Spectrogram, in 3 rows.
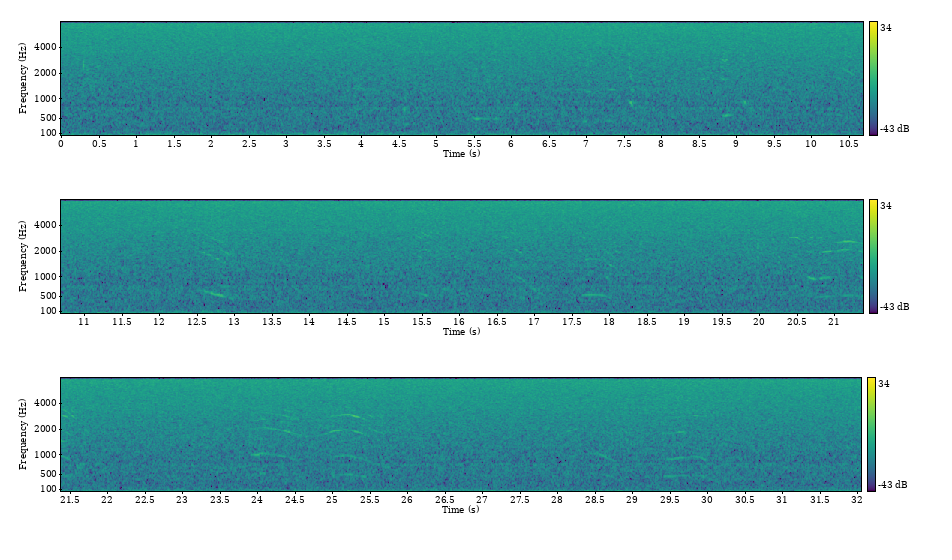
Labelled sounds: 12.5	12.9	humpback whale, 1.6 to 3.1 kHz
21.0	21.4	humpback whale, 2.4 to 2.7 kHz
23.9	25.5	humpback whale, 0.96 to 3.0 kHz
29.5	29.7	humpback whale, 0.83 to 0.99 kHz

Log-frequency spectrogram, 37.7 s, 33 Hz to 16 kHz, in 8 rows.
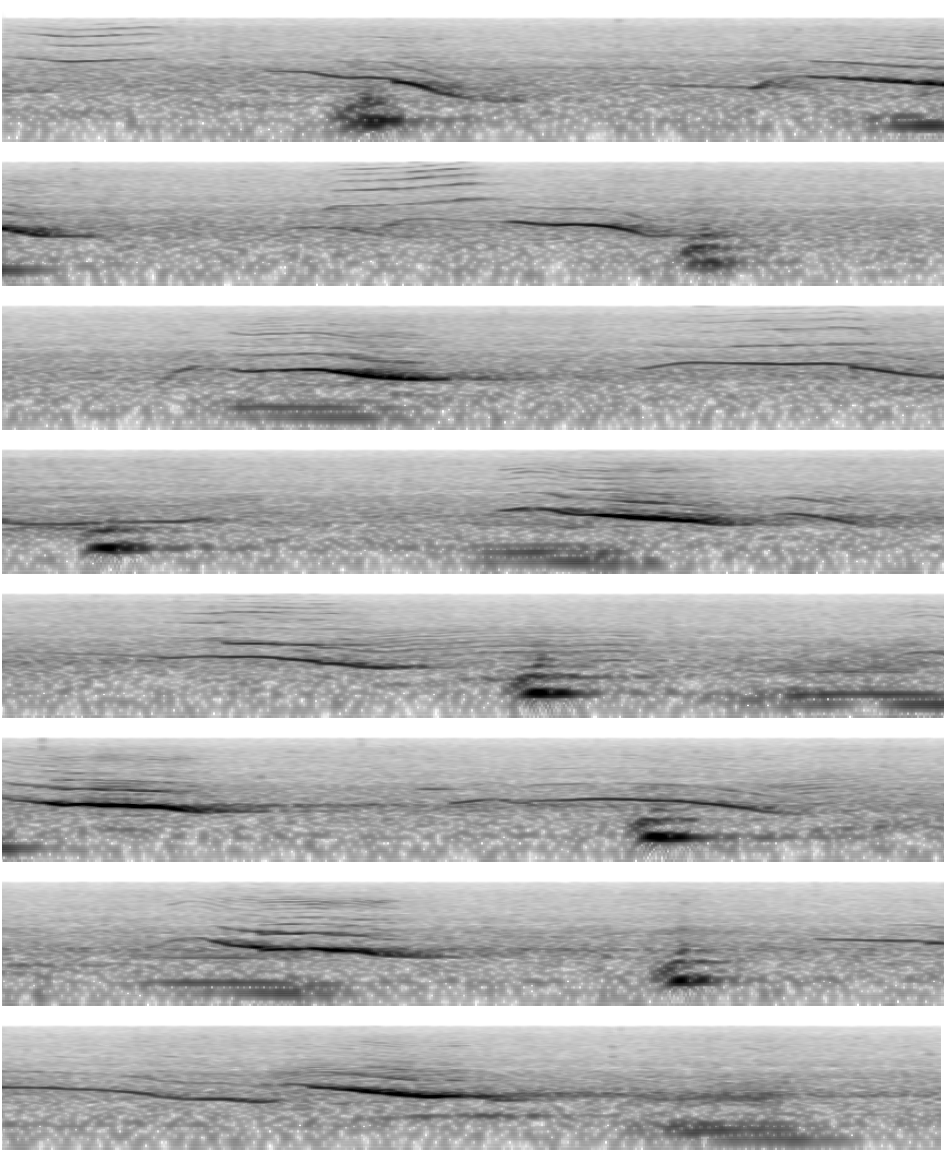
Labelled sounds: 0.0	0.9	humpback whale, 1.1 to 6.4 kHz
1.7	2.0	humpback whale, 3.2 to 3.4 kHz
4.0	4.8	humpback whale, 0.78 to 3.2 kHz
6.3	7.7	humpback whale, 0.88 to 7.2 kHz
10.5	11.3	humpback whale, 0.81 to 3.8 kHz
12.8	13.8	humpback whale, 1.2 to 7.2 kHz
16.7	17.6	humpback whale, 0.78 to 4.6 kHz
18.0	18.3	humpback whale, 0.78 to 1.0 kHz
19.7	21.1	humpback whale, 0.78 to 7.8 kHz
23.4	24.4	humpback whale, 0.78 to 3.1 kHz
26.1	26.6	humpback whale, 0.94 to 2.2 kHz
27.4	27.6	humpback whale, 0.88 to 1.0 kHz
29.1	30.3	humpback whale, 0.78 to 3.9 kHz
32.7	33.2	humpback whale, 1.0 to 1.2 kHz
34.4	35.1	humpback whale, 0.78 to 1.3 kHz

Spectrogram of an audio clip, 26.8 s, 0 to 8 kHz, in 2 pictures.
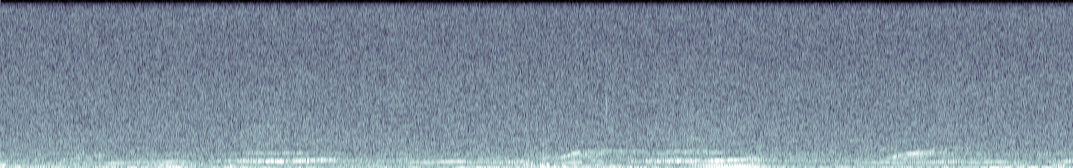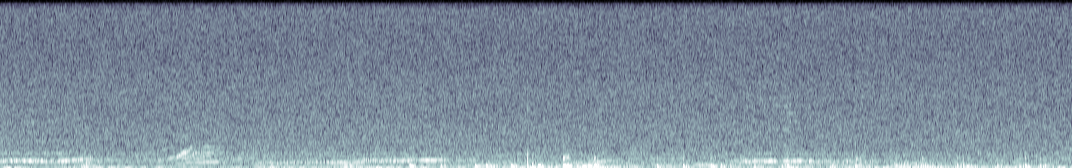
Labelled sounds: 7.1	7.7	humpback whale, 0.80 to 0.90 kHz
11.4	11.7	humpback whale, 0.80 to 1.1 kHz

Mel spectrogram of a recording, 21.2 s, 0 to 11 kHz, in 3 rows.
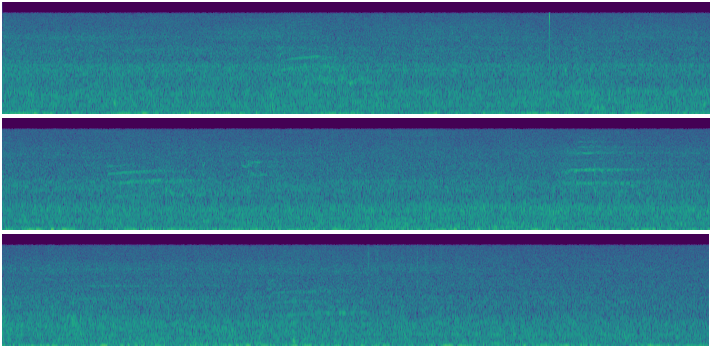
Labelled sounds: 2.6	3.6	killer whale, 0.89 to 6.1 kHz
8.0	9.2	killer whale, 1.0 to 2.7 kHz
12.6	13.5	killer whale, 0.80 to 6.0 kHz

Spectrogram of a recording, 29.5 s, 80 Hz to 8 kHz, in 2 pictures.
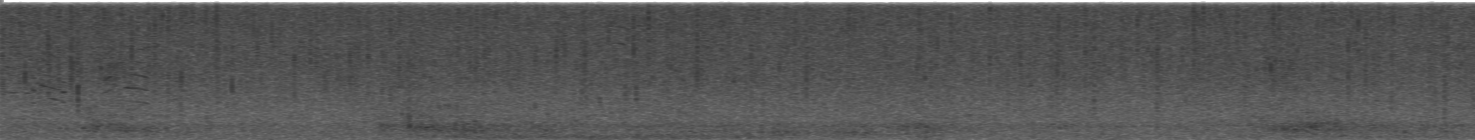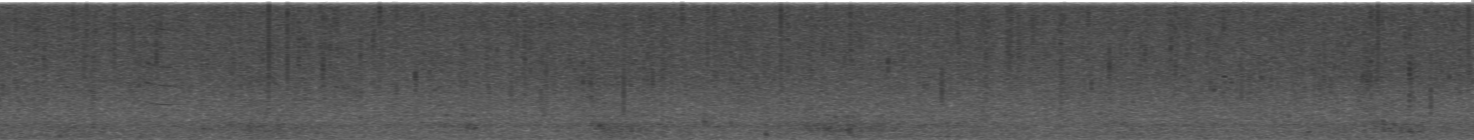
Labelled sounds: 0.4	1.5	Pacific white-sided dolphin, 2.9 to 3.8 kHz

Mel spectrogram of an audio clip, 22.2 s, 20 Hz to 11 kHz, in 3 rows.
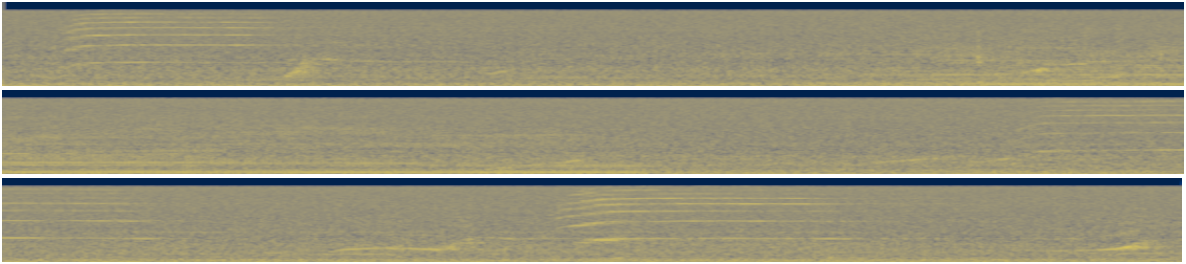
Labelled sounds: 0.4	2.2	humpback whale, 0.93 to 7.8 kHz
13.8	15.5	humpback whale, 0.86 to 7.9 kHz
18.2	20.0	humpback whale, 0.80 to 7.7 kHz

